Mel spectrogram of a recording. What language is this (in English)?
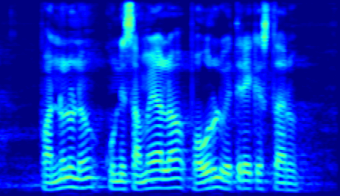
Telugu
